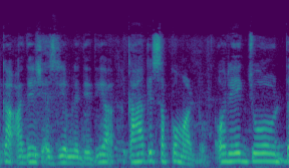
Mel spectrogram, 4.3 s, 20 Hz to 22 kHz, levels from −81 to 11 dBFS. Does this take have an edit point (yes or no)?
yes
